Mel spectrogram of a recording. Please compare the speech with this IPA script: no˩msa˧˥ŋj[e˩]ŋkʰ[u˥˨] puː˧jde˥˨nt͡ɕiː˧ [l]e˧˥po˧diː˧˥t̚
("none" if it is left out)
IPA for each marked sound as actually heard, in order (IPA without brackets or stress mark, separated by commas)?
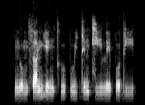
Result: e˩, u˧, l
